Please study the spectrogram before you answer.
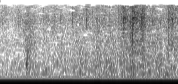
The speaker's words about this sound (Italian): Io? Con tutta quella pioggia? Ci vai tu?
